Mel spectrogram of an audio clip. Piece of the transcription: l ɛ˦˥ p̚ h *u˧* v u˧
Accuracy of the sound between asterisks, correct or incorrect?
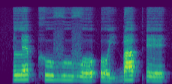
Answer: correct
